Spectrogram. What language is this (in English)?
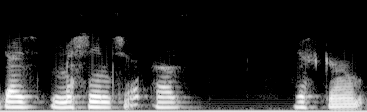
Kashmiri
